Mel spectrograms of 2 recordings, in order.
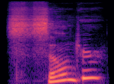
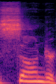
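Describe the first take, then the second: First: CYLINDER pitched high with a questioning rise; unsure question. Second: Said in the usual way. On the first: Real, not acted. Narrator groping for the right word, unsure question. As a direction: say "cylinder" as a doubtful, rising question.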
